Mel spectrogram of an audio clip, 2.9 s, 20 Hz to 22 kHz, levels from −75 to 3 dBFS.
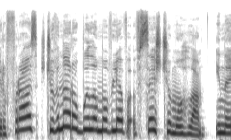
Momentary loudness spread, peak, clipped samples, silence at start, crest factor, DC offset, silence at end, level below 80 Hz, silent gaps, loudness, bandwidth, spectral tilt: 3 LU; -6 dBFS; under 0.1%; 0 s; 10 dB; under 0.1%; 0 s; -58 dBFS; none; -16 LUFS; 16.5 kHz; -4 dB/octave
